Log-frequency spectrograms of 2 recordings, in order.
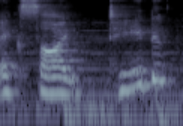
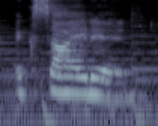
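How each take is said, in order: First: The T sound is hard and crisp. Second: The T sound is soft and light. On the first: The speaker calls it wrong. "So it's not excited" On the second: The speaker calls it right. "Very soft"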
